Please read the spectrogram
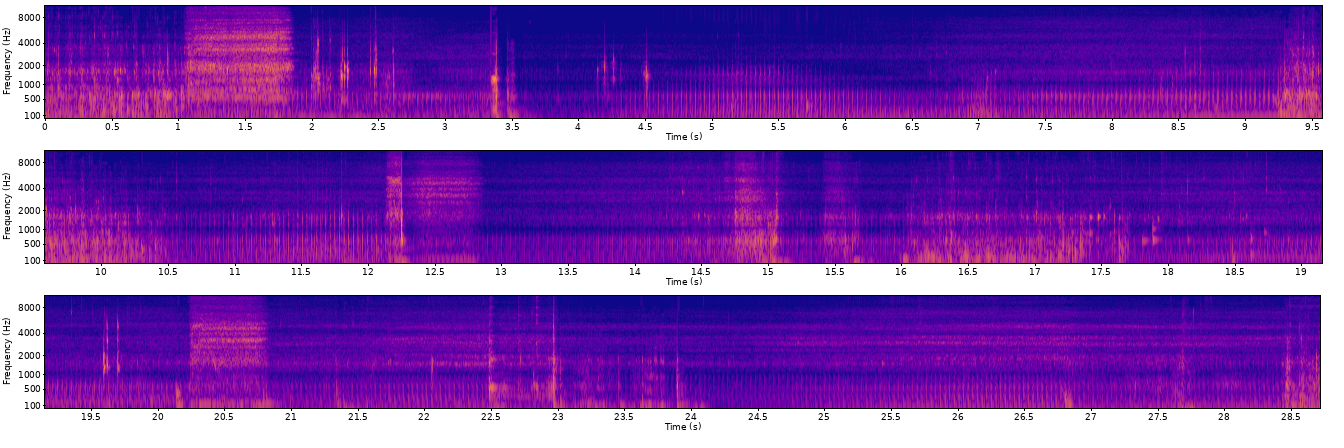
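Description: Underwater sound of a diver's breathing regulator: long moaning inhalations and short bursts of exhaled bubbles every few seconds, over a steady low hum, with occasional scrapes against the boat hull.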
